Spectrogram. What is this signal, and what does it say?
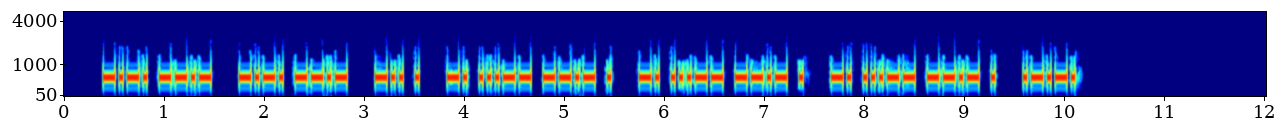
Morse code, heard as a keyed tone, about 30 wpm, 600 Hz. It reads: CQ CQ DE N3QE N3QE N3QE <AR>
